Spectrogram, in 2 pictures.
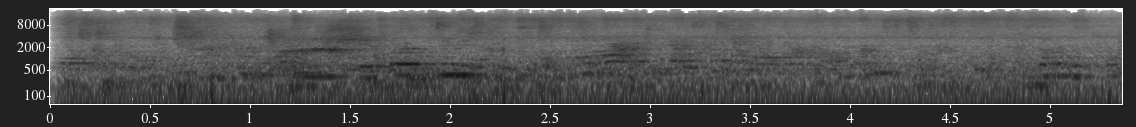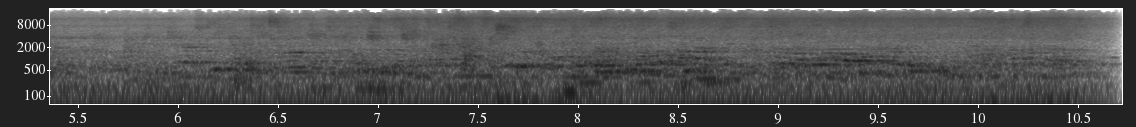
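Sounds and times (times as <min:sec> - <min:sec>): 
shower running: 0:00.0 - 0:10.7.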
